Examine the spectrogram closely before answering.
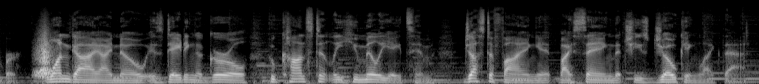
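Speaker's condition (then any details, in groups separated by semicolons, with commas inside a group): No condition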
